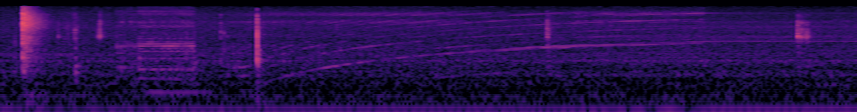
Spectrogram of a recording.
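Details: Old IDE hard drive, unused about six years, connected via new drive dock: soft clicks then a clean whine rising steadily in pitch as platters come up to speed; healthy spin-up, drive still readable.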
